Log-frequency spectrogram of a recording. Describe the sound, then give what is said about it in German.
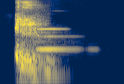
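A person coughs once, a loud rasping burst with a short, fainter catch right after it. The cough is heard alone, with no talk. “So, jetzt musste ich mal kurz husten.”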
